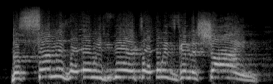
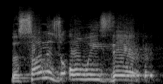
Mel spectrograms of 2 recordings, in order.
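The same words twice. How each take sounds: First: The sun is always there, pitched higher with a lift on is; rising preacher's emphasis driving it home; preaching emphasis. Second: Said in the usual way. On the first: Acted. Repeated line, preached up.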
